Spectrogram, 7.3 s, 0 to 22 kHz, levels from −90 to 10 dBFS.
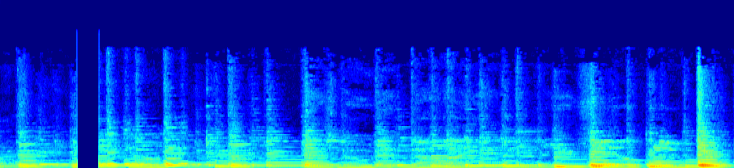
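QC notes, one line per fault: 0.76–0.99 s, playback stall: The player's output path halted for about 0.22 s, most likely because its buffer ran dry or its audio thread was held up and had nothing to hand to the output. The sound breaks off mid-flow into a clean stretch of silence, long enough to register as a hiccup rather than a click. When output resumes, the audio picks up from the point where it stopped.
0.99–1.87 s, catch-up at higher speed: Having fallen behind during the stall, the player drains its backlog by resampling the queued audio at 1.25 times normal speed. Because resampling changes speed and pitch together, this stretch sounds hurried and raised by roughly four semitones, giving a thin, sped-up quality. Once the lost time is recovered at 1.87 s, the rate drops back to 1.0 and pitch returns to normal.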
